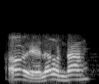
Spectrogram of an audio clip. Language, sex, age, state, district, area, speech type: Bodo, male, 45-60, Assam, Chirang, rural, conversation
